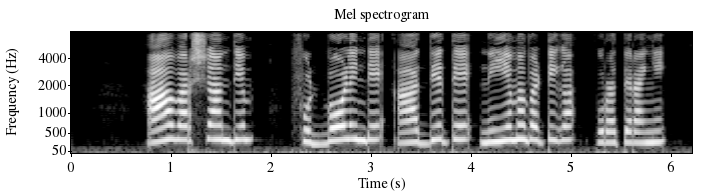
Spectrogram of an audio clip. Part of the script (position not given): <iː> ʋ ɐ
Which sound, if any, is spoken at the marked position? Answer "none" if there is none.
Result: aː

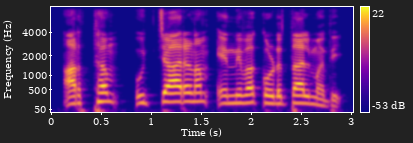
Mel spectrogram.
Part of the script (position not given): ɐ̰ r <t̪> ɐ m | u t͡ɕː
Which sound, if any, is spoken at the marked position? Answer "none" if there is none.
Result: t̪ʰ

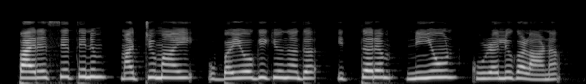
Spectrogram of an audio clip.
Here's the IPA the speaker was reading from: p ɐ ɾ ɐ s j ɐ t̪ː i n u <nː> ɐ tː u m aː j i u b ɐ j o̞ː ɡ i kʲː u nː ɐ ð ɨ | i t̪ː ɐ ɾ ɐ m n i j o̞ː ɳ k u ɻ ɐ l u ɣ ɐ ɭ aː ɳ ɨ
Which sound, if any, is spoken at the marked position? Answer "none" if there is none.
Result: mː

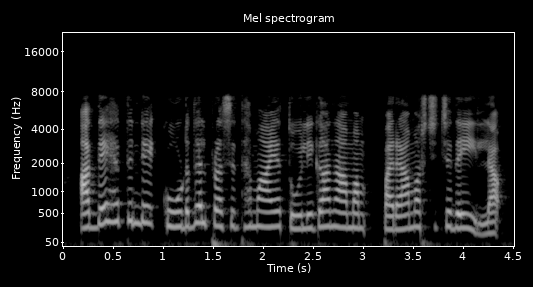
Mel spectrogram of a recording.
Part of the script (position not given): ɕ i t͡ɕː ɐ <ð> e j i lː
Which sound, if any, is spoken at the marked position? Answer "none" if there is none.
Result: ð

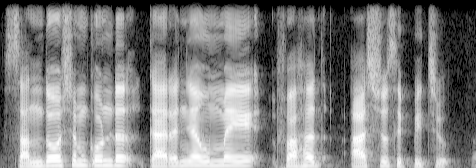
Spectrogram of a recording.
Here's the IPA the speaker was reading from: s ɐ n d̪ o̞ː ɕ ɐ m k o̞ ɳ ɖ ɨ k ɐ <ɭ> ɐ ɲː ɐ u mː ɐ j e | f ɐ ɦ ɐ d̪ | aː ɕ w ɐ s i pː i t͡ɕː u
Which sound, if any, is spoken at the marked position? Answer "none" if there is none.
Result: ɾ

